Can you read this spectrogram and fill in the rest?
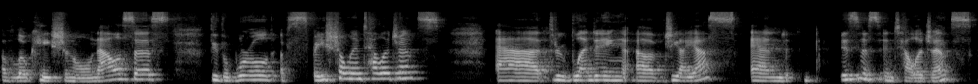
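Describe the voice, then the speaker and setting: A woman's voice: mid-range voice, a little slow. Woman hosting a campus event. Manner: reads bios, with filler ums and small self-corrections. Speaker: event host introducing speakers. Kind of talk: scripted introduction at a live event. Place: lecture hall at an in-person event.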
